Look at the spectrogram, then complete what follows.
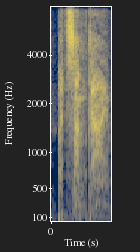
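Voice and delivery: sly whispered aside. Real, not acted. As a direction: drop to a whisper.

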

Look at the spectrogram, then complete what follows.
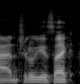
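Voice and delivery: ordinary talk

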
